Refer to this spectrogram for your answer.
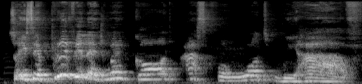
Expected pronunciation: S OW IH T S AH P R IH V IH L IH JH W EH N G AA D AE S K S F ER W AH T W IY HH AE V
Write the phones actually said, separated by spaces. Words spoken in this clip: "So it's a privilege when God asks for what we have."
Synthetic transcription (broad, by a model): S OW IH T S AH P R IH V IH L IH JH W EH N G AA D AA S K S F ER W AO T W IY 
